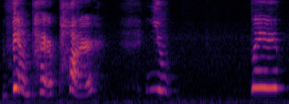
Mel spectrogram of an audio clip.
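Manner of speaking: put-on over-the-top teen scream; yell. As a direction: shriek the insult across the classroom. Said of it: "I yelled".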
